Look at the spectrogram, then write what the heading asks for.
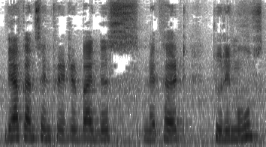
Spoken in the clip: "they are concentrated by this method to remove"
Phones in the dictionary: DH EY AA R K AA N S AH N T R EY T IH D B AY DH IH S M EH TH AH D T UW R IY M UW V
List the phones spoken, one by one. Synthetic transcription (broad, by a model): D EY AA R K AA N S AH N T R EY T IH D B AY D IH S M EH T AH D T UW R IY M UW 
